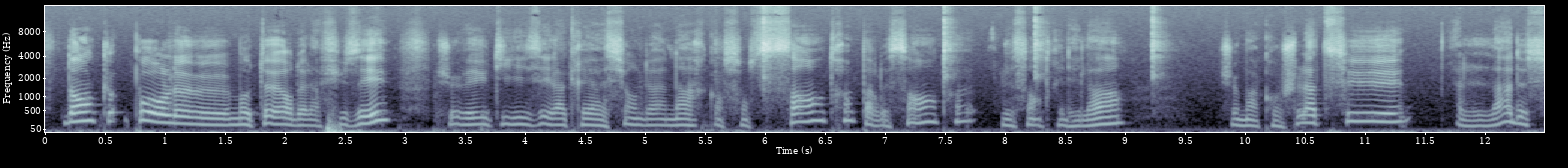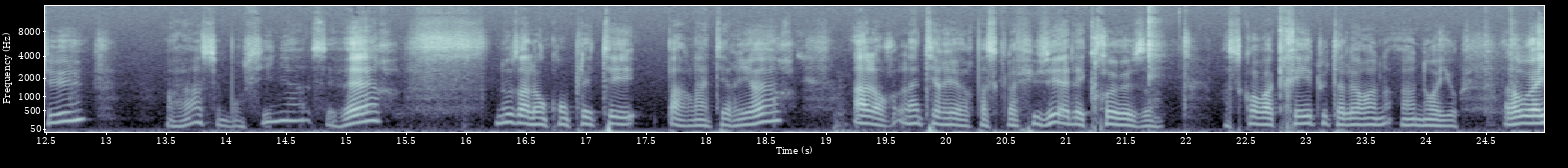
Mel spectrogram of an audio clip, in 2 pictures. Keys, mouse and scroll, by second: 0.0 scroll down 2, 3.9 click, 6.3 click, 8.0 click, 10.1 click, 11.9 click, 13.3 scroll up 1, 13.9 right click, 18.4 click, 21.1 click.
